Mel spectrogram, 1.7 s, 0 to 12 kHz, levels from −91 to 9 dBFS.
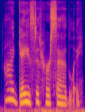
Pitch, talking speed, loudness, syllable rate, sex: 210 Hz, 175 wpm, -16 LUFS, 4.0 syllables/s, female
